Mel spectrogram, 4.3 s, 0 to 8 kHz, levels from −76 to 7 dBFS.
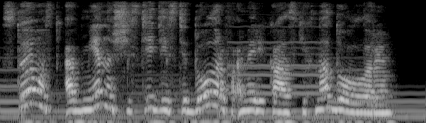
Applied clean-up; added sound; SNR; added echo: none; Keyboard (musical); 15 dB; reverberation time 0.2 s.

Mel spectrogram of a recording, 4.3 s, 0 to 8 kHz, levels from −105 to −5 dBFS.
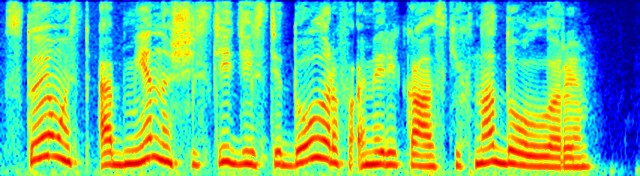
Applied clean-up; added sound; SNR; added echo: none; none; none; none.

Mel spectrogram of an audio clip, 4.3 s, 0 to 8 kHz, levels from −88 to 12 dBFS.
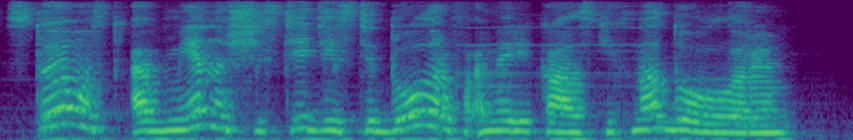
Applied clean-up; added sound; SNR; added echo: neural separator model SepFormer DNS4.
